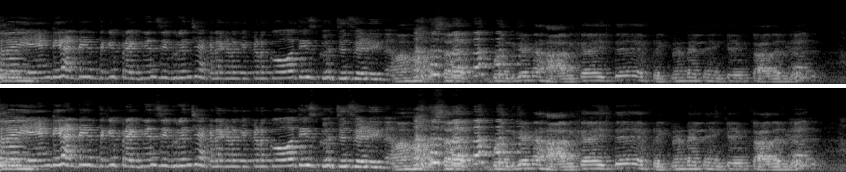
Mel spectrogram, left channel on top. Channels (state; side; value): quieter; left; 7.3 dB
